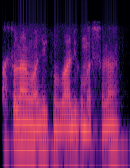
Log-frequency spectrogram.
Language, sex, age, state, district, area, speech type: Kashmiri, male, 18-30, Jammu and Kashmir, Anantnag, rural, conversation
